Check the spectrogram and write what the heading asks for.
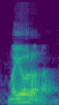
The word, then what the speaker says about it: Majorana: Its name is Majorana. J is silent.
